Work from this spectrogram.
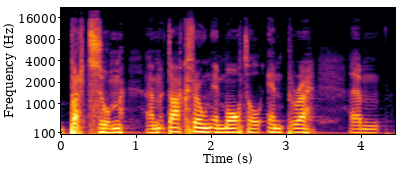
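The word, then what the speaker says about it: Burzum: i'm talking about bands of course like mayhem bears um correctly pronounced bertsum um darkthrone immortal emperor um these formed the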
